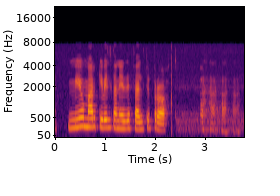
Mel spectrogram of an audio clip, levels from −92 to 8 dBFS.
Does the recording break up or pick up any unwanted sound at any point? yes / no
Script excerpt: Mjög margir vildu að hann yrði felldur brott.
yes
